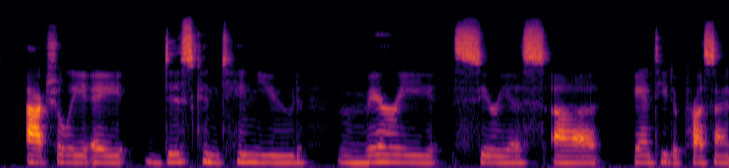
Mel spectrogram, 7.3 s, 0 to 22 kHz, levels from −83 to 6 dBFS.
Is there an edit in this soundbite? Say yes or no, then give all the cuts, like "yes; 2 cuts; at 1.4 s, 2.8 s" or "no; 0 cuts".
no; 0 cuts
